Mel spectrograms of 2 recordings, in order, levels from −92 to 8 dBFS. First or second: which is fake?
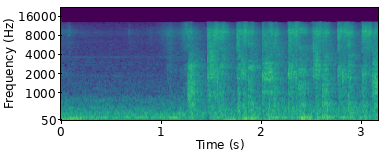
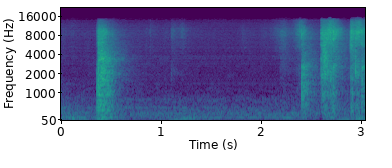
second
